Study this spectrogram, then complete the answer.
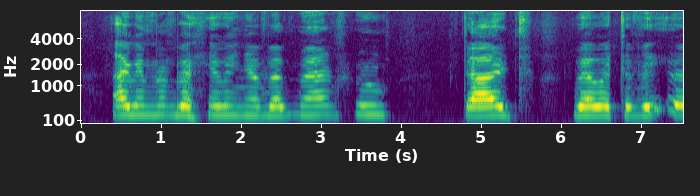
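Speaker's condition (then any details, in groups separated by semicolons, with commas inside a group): Cerebral palsy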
